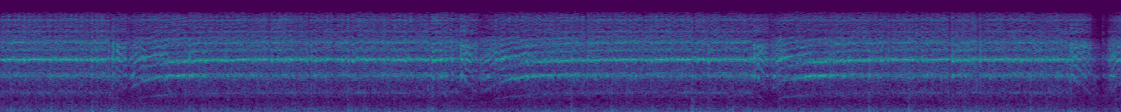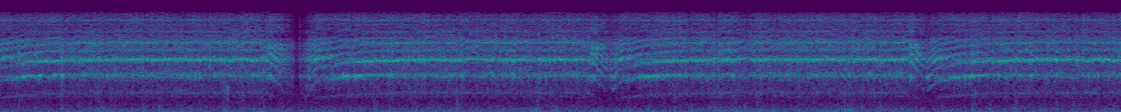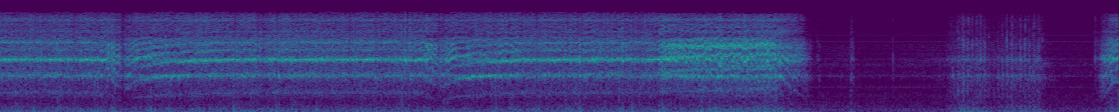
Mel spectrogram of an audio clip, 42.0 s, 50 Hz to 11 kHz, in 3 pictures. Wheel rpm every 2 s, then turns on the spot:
140, 150, 160, 140, 150, 150, 120, 150, 130, 150, 150, 150, 150, 150, 140, 150, 150, 160, 150, 10, 20.
38-40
